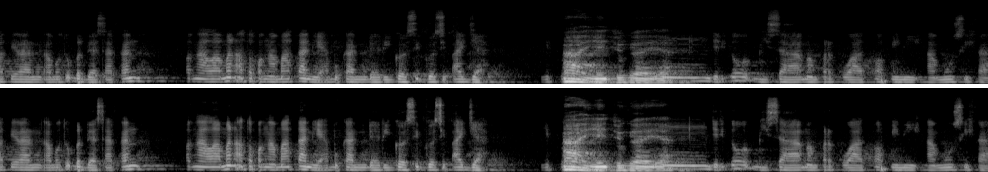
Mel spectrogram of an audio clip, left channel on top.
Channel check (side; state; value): both; normal; correlation 0.55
